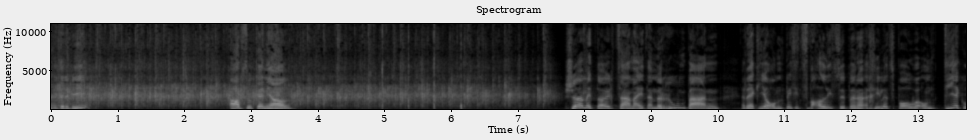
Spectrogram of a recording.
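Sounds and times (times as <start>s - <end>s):
audience applause: 0.0s - 7.6s
speech: 0.1s - 0.7s, 2.7s - 3.7s, 7.8s - 13.7s.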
